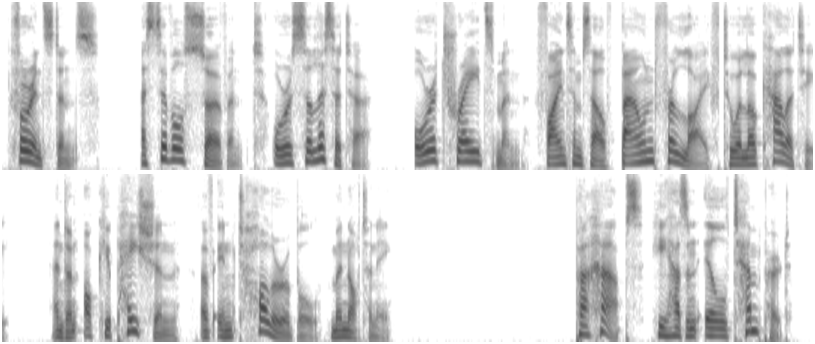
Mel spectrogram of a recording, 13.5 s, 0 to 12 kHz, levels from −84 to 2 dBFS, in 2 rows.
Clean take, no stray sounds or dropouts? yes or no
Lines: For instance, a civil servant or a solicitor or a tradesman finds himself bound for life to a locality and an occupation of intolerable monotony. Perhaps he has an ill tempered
yes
